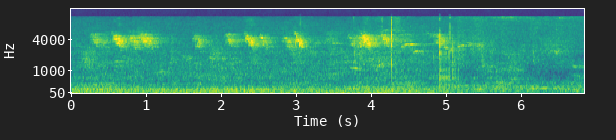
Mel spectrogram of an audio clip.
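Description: Small songbirds chirping in quick repeated clusters, stopping about two-thirds of the way through, over a steady low rumble.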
